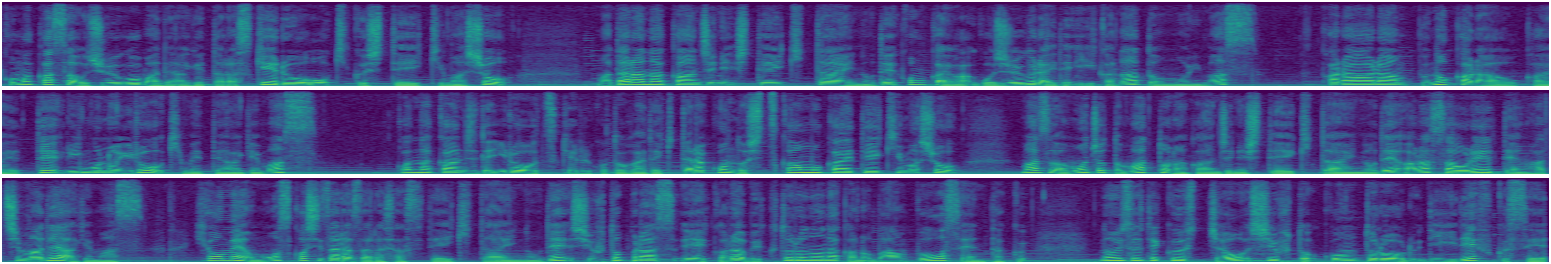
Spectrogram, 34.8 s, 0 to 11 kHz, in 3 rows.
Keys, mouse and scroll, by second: 1.1-2.7 drag, 3.5-3.9 scroll up 3, 4.0 shift+middle click, 4.3-4.8 scroll up 2, 5.7 click, 6.8-7.9 drag, 9.7 click, 13.4 click, 13.8 click, 14.3 click, 21.4-23.3 drag, 27.6 shift+a, 30.5 middle click, 31.3 click, 33.8 ctrl+shift+d.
